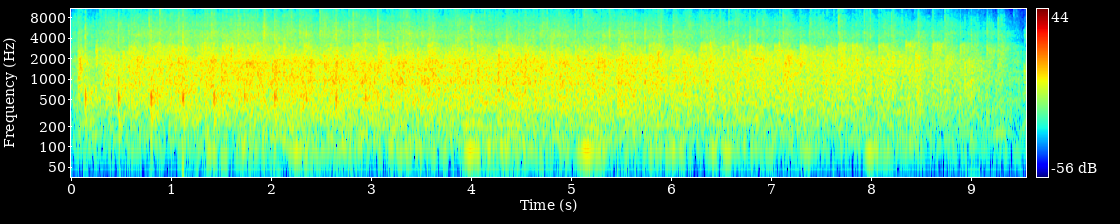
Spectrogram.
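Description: An audience at a Martin Luther King Day celebration gives its representatives a round of applause. Full, sustained clapping from a large crowd lasts nearly ten seconds and fades slightly at the close.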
